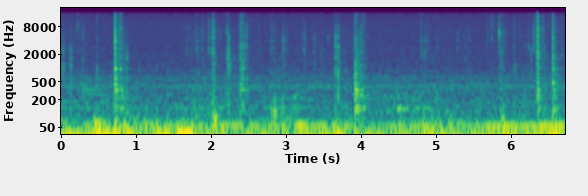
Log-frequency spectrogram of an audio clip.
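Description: A small solid cream-coloured chunk of dry bar soap is sliced with a utility blade, giving a run of sharp, dry, brief crunching clicks that flash up into the high range over a steady low hum. The cuts come irregularly through the clip, with a few standing out more loudly than the rest.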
